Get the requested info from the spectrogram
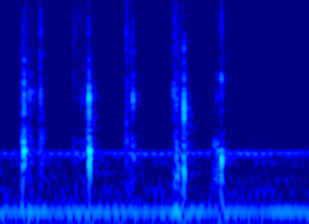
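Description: A deck of tarot cards being shuffled by hand: a run of about six short, irregular card snaps and flicks.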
